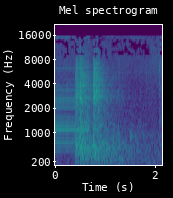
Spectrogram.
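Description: A prison door buzzer sounds steadily and cuts off about half a second in, followed at once by a burst of noise from a heavy door opening, which fades over about a second.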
